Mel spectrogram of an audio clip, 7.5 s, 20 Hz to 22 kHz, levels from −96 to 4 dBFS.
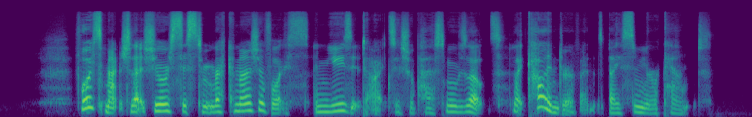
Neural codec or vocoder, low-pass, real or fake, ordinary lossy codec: codec, 32 kHz, 1.9 kbps, SNAC; 14.4 kHz; fake; none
